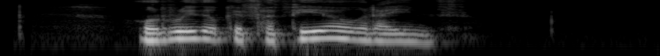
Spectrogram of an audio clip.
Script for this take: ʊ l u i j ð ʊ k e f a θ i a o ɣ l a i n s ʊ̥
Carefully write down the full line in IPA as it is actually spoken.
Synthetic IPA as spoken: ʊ r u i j ð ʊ k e f a θ i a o ɣ ɾ a i n θ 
